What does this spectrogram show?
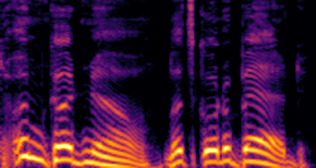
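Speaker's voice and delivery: put-on an old king feeling well again. Old king recovered speaks.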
